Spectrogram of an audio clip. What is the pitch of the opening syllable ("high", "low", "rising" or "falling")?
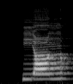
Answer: high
